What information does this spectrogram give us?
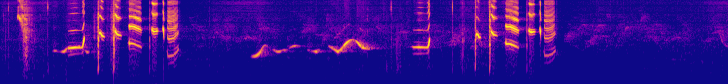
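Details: Parrot that talks Punjabi sentences, uttering rapid strings of bright harmonic syllables, a softer run of gliding whistled notes in the middle, then another dense burst of chirpy, speech-like sounds.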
